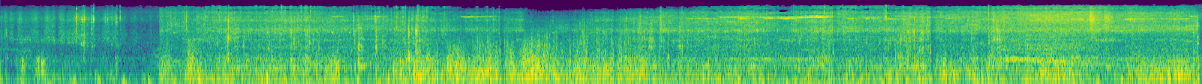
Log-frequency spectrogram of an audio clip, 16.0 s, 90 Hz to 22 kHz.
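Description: Riding noise of a Giant Trance Advanced 1 mountain bike on a dirt trail, heard from a GoPro on the rider: tyres on loose dirt and the bike rattling over bumps in a constant rough rumble. It grows louder over the first few seconds.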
